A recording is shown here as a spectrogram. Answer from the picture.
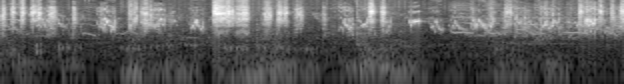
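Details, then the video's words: Budgerigar colony in an aviary, a flock singing and chirping together: rapid, overlapping scratchy chirps and squawks rising and falling in loudness, with a loud burst around two seconds. "Australian Budgies Singing and chirping sounds"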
